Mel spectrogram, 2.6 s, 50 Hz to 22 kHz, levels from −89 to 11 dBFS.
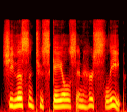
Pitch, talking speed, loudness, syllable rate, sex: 200 Hz, 165 wpm, -18 LUFS, 4.1 syllables/s, female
